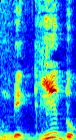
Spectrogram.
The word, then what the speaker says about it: Megido: Israel vai estar sitiado no Monte Megido, que também é um monte simbólico. Ele não existe. Ele não existe. Ele é simbólico. É porque e eh ali está dizendo monte megido, meuido, como alguns pronunciam, mas será propriamente eh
